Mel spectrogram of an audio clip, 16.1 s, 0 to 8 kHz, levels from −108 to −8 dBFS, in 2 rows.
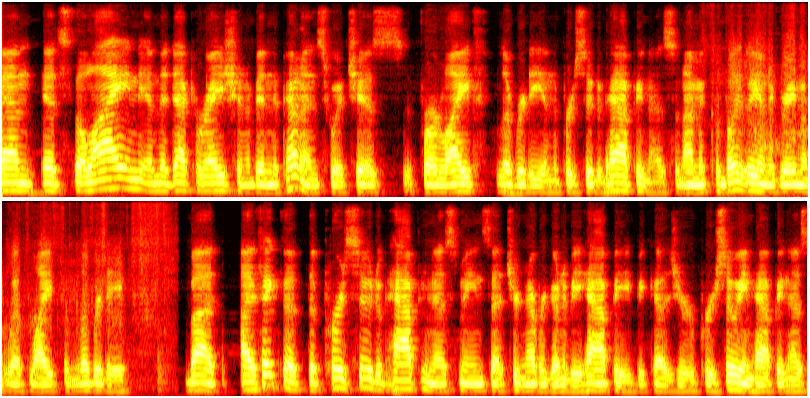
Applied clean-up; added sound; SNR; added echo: neural separator model SepFormer DNS4.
